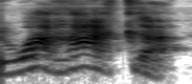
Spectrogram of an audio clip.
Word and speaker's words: Oaxaca: tom fuentes i said dude how do you pronounce the word and he tells me wah haka and i was like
